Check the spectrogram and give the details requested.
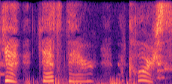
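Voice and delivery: very high, frightened, terrified little voice. Answering another character during a game, sounding terrified. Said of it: "You sound so terrified".

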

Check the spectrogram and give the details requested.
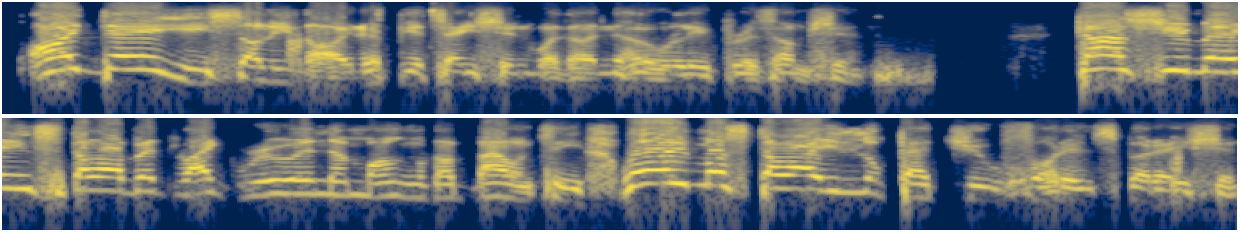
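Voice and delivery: low, swooping, swinging pirate character voice. Performing a ye olde spoken word piece, in a Captain Barbossa voice. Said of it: "I do it in the voice of Captain Barbossa".

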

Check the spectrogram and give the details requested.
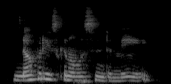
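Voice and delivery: ordinary delivery

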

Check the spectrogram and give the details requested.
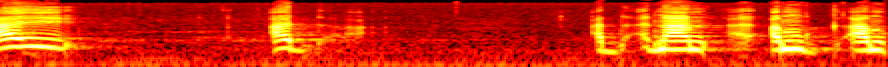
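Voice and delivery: high, halting stutter with long pauses.

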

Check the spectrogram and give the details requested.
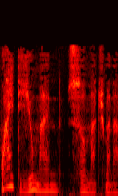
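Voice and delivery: hushed, very gentle, soft, confiding, appealing tone. A man leans forward toward a woman and questions her, very gently. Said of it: "He said very gently".

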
